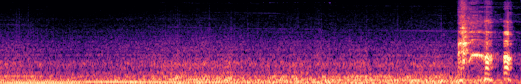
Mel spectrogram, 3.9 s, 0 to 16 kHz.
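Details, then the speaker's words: Subaru WRX on a road test after a power-loss fix (new DW300 fuel pump, 40-micron inline filter, stock coil packs refitted, plugs regapped, new MAF sensor): a deep, even rumble pulling steadily under load with no stumble or misfire. "It's good. She's a ripper, man. She's a ripper again."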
